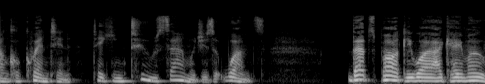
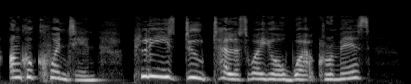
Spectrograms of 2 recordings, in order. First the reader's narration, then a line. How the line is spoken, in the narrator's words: begged Dick, feeling that he could not wait a single moment more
